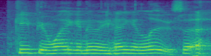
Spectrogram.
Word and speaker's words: Whanganui: Whanganui, New Zealand. Peter, how did I do on that pronunciation? – Pretty good. Whanganui is the, I think, the proper pronunciation.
